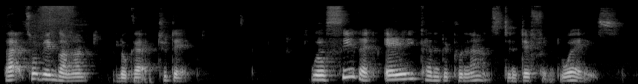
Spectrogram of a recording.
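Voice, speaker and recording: A woman giving a scripted educational explanation, speaking in a clear, measured way and acting out example sentences. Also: medium pitch, animated, dark tone, echoey room. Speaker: linguistics explainer.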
